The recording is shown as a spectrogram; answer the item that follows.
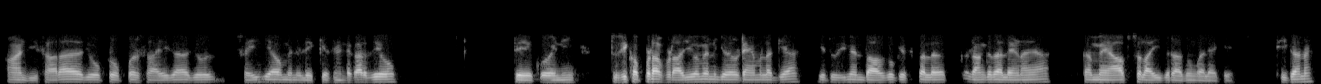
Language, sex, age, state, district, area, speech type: Punjabi, male, 18-30, Punjab, Shaheed Bhagat Singh Nagar, rural, conversation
